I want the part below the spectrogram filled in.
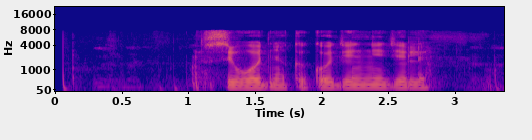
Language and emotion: Russian, neutral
